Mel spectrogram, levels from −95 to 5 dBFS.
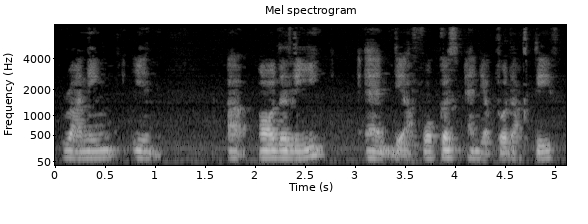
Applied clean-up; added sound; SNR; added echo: none; none; none; none.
